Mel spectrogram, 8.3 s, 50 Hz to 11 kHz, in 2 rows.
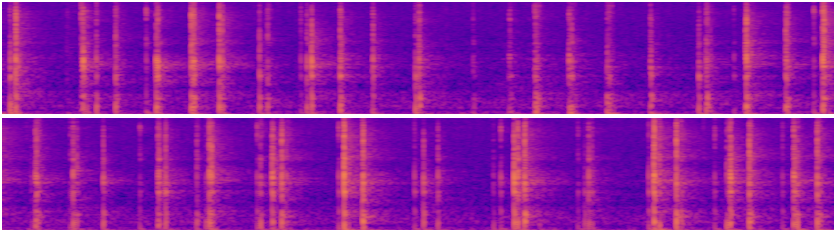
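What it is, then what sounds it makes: Plastic game case tapped and scratched. Long nails tap and scratch the front cover of a small, hollow plastic 3DS game case in a quick, uneven rhythm. Around forty crisp, dry clicks ring bright and hollow and stop almost at once, with faint scratchy rustling between them.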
